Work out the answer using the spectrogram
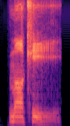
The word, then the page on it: marquee: British English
